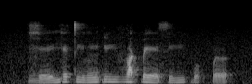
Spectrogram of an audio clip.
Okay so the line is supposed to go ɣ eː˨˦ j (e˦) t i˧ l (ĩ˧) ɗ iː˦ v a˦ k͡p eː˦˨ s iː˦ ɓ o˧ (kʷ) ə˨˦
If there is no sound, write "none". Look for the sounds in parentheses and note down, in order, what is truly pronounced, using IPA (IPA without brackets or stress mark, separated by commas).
e˦, ĩ˦, k͡p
